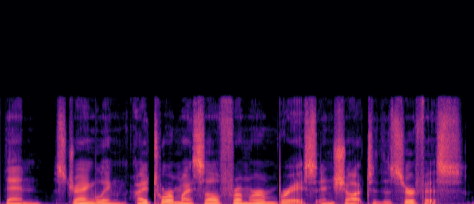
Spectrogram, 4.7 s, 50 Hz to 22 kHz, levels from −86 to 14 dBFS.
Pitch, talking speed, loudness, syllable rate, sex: 100 Hz, 165 wpm, -16 LUFS, 4.4 syllables/s, male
